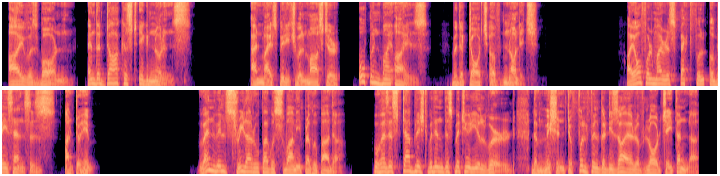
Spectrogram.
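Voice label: Bengali, male, English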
